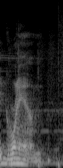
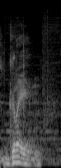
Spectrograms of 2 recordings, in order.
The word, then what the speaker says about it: Graeme: I think here in the United States we might say Graham, but I think it's Graeme, like frame.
